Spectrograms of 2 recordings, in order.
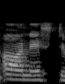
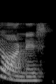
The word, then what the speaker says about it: honest: sound is o sound H is silent right and O is a vowel sound an honest man is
